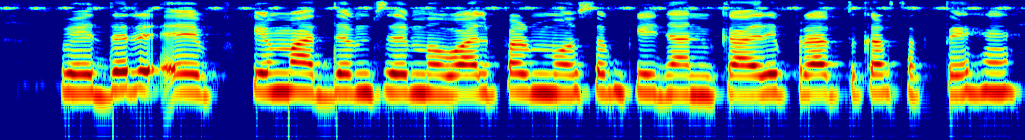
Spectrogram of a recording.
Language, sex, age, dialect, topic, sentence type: Hindi, female, 18-24, Awadhi Bundeli, agriculture, question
